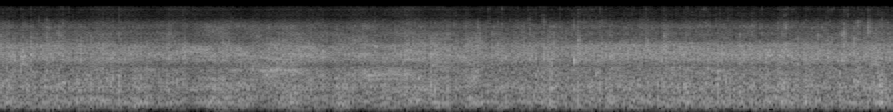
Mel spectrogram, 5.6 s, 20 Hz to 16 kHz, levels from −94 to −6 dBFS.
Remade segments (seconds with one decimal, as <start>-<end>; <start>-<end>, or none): 0.5-3.0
